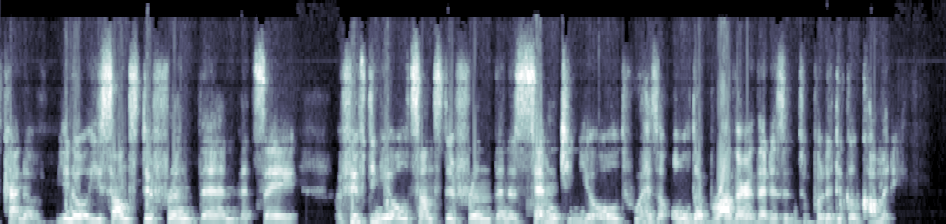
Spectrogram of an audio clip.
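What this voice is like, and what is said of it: German accent. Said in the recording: “one can tell by your accent that you're not a native of Vancouver... But you grew up in Germany.”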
